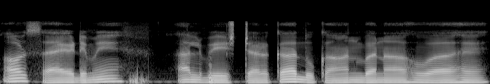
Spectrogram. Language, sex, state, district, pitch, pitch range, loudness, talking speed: Hindi, male, Jharkhand, Ranchi, 100 Hz, 100-115 Hz, -16 LUFS, 110 wpm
